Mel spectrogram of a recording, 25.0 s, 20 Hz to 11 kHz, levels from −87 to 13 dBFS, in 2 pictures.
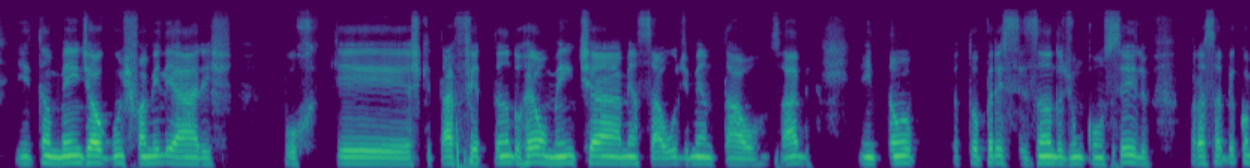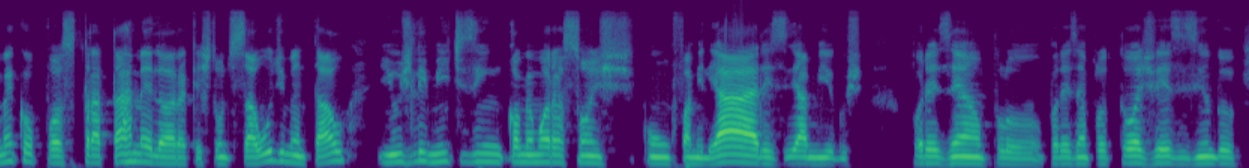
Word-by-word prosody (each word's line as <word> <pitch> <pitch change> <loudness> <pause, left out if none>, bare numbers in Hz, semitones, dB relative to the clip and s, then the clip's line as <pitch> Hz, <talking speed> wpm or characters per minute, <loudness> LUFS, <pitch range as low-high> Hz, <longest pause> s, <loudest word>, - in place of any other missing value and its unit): e 125 0 -6
também 135 +1 +3
de 135 +1 +2
alguns 135 0 +4
familiares, 130 -3 0 0.5
porque 120 - -2
acho 120 - -7
que - - -17
tá - - +1
afetando 135 +1 -2
realmente 135 0 +2
a 130 -2 +4
minha 125 0 0
saúde 120 0 -4
mental, 115 - -2
sabe. 130 -3 -3 0.5
Então 235 - +1
eu 135 - -3 0.4
eu - - -18
tô 135 - -2
precisando 130 -1 0
de 115 - -6
um 125 0 +1
conselho 120 +2 -3 0.4
pra 130 - -1
saber - - -6
como 140 +2 -3
é 165 - -4
que - - -8
eu 160 - 0
posso 135 -5 -2
tratar 145 +2 +1
melhor 135 -6 +1
a 120 - -3
questão 250 - -6
de 235 -1 -8
saúde 155 - 0
mental 145 +4 0 0.3
e 145 0 -2
os 150 0 -1
limites 155 -1 -5
em 155 -2 -4
comemorações 145 -3 -1
com 250 -1 0
familiares 130 - +6
e 125 - -4
amigos. 120 -3 -1 0.5
Por 130 - -3
exemplo 120 -4 0
por 120 0 -4
exemplo, 125 0 -3
eu - - -4
tô 135 -1 +2
às 130 -3 +2
vezes 120 -2 -2
indo 125 -1 0
130 Hz, 135 wpm, -23 LUFS, 125-145 Hz, 0.5 s, familiares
